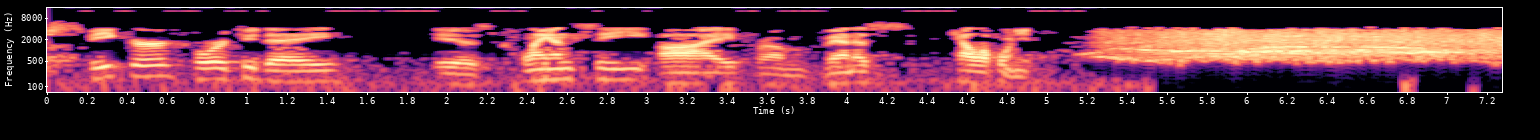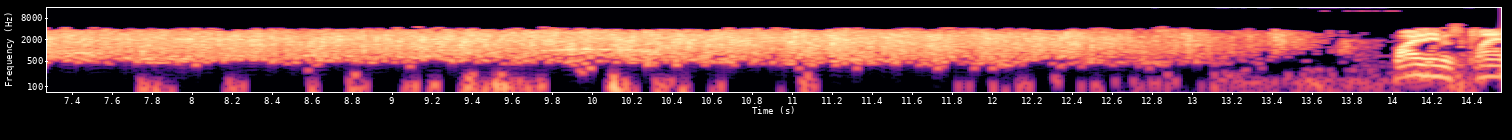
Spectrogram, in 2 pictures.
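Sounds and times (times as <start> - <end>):
speech: 0.2 - 5.4, 14.0 - 14.5
large audience applause: 5.2 - 13.7.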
